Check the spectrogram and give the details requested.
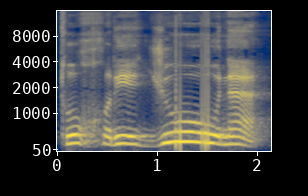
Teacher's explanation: Cim hərfi dilimizdəki c hərfindən biraz fərqli olaraq yumuşaq şəkildə, incə şəkildə oxunacaq.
